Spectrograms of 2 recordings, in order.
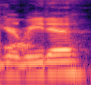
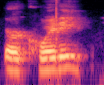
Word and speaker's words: Urquidy: Urita, or however you say his name. Urquidy.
